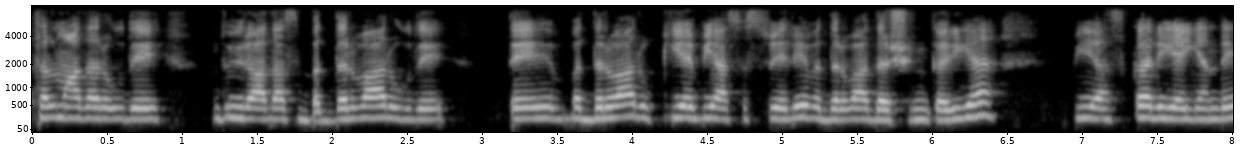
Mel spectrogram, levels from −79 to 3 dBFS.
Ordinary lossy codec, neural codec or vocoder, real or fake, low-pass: AAC, 48 kbps; vocoder, 44.1 kHz, 128 mel bands every 512 samples, BigVGAN v2; fake; 7.2 kHz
